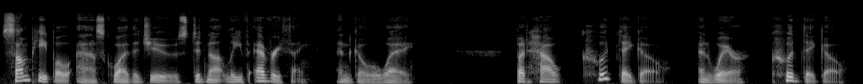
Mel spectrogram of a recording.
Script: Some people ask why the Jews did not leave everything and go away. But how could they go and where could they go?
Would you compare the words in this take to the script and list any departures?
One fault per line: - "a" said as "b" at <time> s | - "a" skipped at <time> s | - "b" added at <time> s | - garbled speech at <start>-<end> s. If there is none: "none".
none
